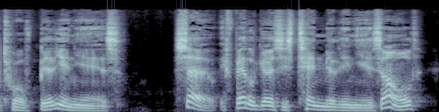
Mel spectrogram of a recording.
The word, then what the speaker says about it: Betelgeuse: It's currently referred to by astronomers as Betelgeuse, which has been commonly corrupted to Betelgeuse. Don't say it three times. Both names are actually tortured mispronunciations of its original Arabic name, Ibtalyaza, meaning the hand of the big man.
